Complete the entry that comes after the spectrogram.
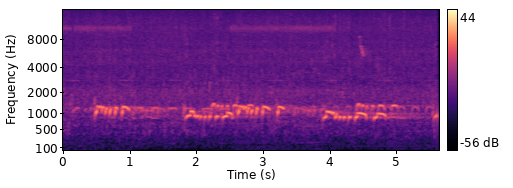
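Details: Local zebra dove song used as a lure to get reluctant doves singing: rapid bursts of soft, rolling cooing notes, each phrase a quick stuttered run ending in a drawn-out note, repeated about every two seconds, with a faint high hiss behind.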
